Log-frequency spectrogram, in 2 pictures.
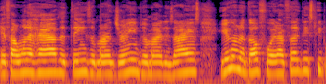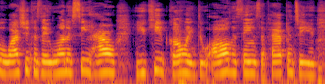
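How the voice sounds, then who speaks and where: With monotone, flat intonation, a woman speaks at a fairly quick pace in a medium pitch. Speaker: tarot reader. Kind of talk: tarot reading monologue. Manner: fast.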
